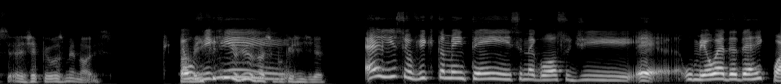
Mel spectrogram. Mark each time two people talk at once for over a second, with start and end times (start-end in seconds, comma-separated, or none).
1.8-3.0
